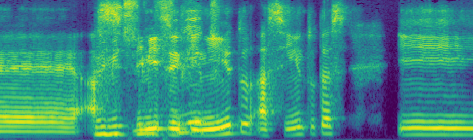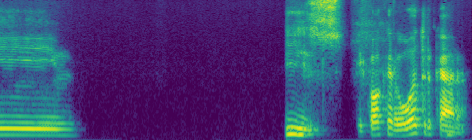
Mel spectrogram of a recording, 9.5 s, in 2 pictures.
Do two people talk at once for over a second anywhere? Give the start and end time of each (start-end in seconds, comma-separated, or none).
0.9-2.3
